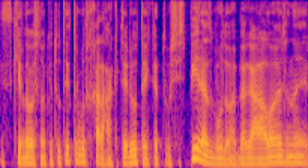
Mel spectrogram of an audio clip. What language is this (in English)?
Lithuanian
